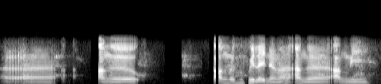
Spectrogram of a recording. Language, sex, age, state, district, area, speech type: Bodo, male, 30-45, Assam, Baksa, urban, conversation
